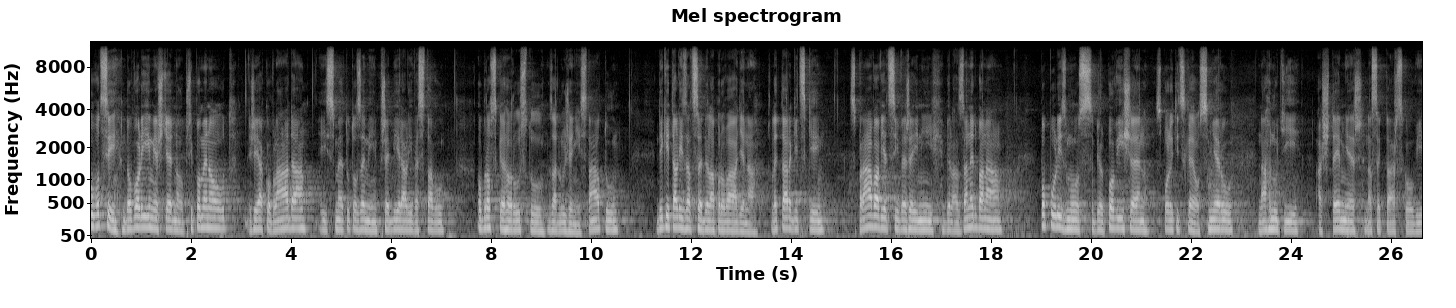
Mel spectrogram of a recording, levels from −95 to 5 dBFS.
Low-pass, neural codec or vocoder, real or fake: 10.8 kHz; none; real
